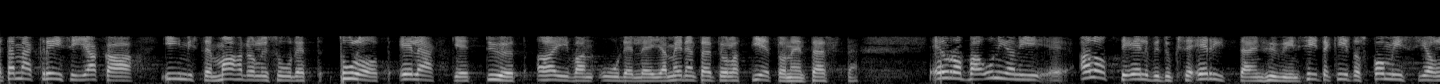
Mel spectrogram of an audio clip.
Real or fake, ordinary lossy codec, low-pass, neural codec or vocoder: real; none; 3.6 kHz; none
